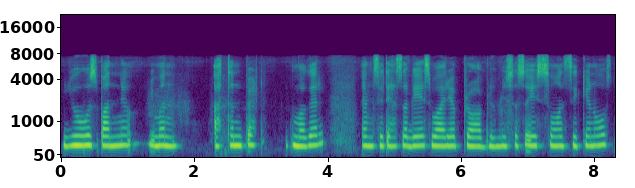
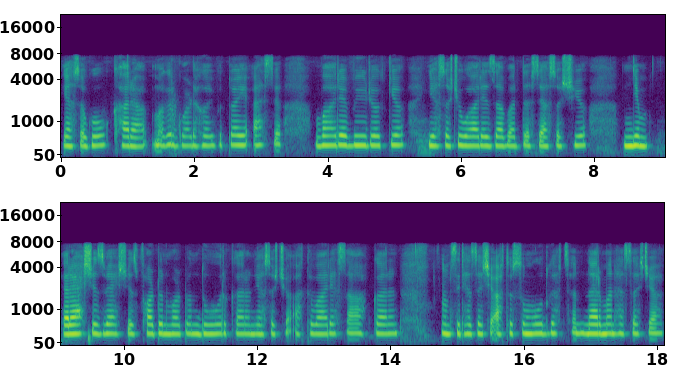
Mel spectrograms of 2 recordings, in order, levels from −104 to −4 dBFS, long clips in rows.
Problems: constant background noise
